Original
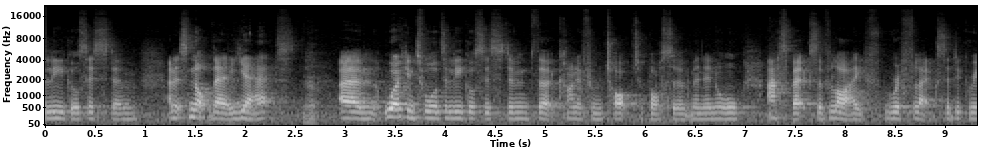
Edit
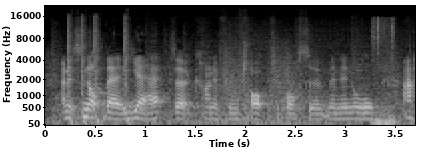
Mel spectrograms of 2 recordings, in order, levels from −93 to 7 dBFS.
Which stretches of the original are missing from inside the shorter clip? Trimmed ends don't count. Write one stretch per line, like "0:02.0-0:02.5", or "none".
0:02.3-0:04.8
